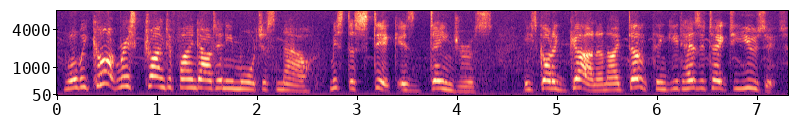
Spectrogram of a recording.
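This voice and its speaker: A woman's voice: high-pitched, lively intonation, brisk, a little hiss or hum. A woman voicing a brave, decisive boy leader in a 1980s audio drama. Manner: firm, decisive.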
